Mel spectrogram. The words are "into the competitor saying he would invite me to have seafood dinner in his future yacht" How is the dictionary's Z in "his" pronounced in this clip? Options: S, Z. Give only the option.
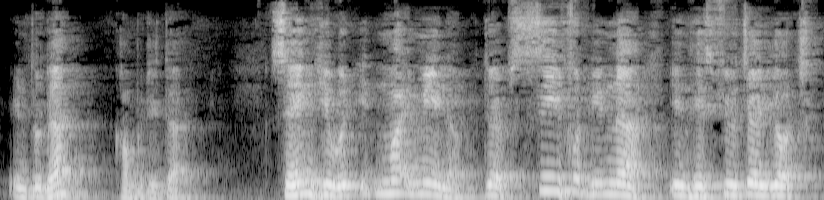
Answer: S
